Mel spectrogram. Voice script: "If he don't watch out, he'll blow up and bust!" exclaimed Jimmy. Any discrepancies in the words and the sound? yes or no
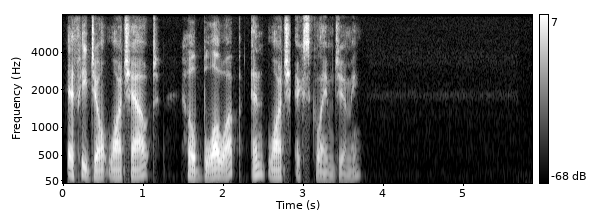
yes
